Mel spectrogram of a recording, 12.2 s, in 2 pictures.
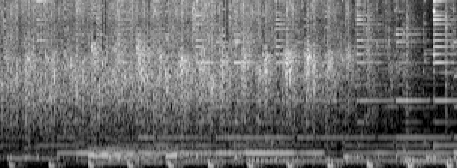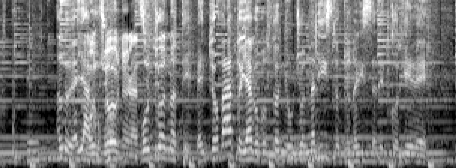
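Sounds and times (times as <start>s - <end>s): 
audience applause: 0.0s - 5.7s
speech: 6.9s - 12.0s.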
